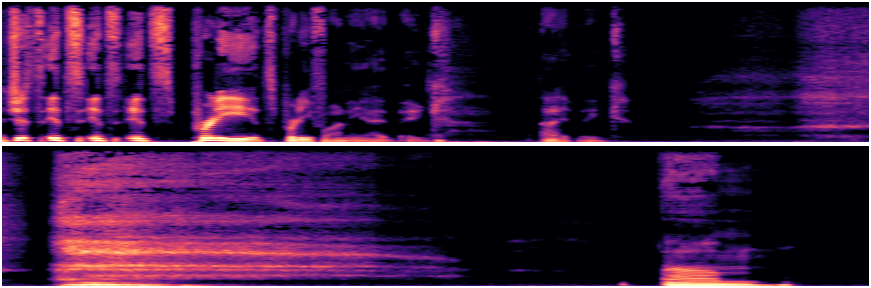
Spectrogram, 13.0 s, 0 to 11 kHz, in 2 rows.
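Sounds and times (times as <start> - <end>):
man breathing in: 5.1 - 11.1
man sighing with low hum: 6.8 - 10.0, 11.4 - 12.5.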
